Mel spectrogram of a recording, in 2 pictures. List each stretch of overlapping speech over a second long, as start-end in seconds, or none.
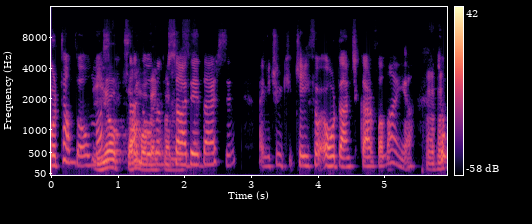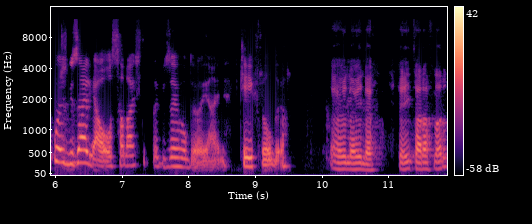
0.6-2.1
